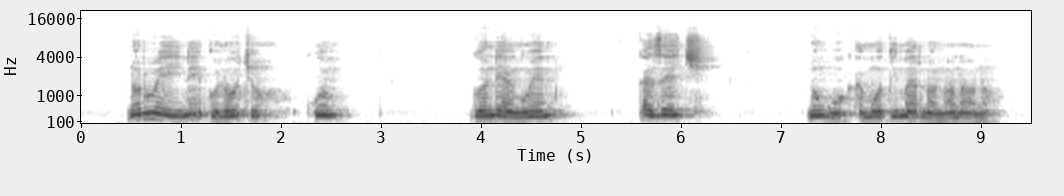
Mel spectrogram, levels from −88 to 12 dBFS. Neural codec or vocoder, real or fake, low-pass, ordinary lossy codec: vocoder, 44.1 kHz, 128 mel bands, Pupu-Vocoder; fake; 19.8 kHz; none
